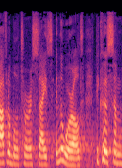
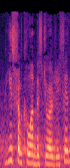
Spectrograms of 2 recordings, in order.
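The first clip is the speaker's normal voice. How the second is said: ordinary talk, nothing marked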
